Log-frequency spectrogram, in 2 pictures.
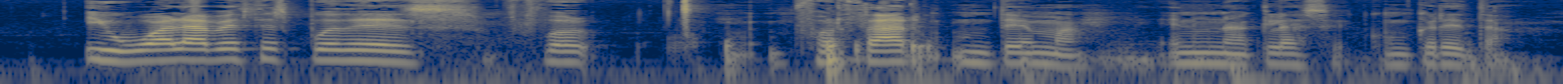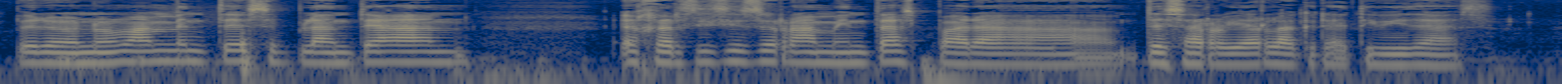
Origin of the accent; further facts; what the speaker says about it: Bilbao, Basque Country, Spain; nosotros como nos movemos somos de Bilbao, hemos estudiado en Bilbao, conocemos a una comunidad de artistas ya en Bilbao.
